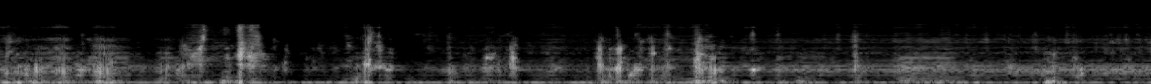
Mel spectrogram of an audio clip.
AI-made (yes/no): yes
